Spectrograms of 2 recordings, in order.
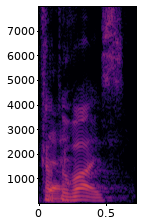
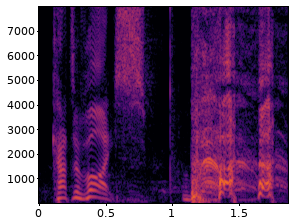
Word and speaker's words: Katowice: What is the correct pronunciation? Katowice. Katowice.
